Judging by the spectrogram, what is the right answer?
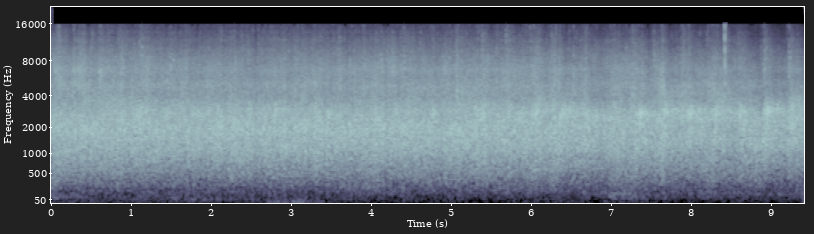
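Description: A large audience of students applauding steadily, a dense even clapping that holds level throughout.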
